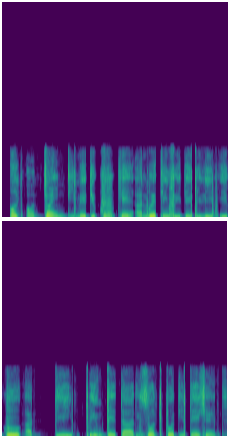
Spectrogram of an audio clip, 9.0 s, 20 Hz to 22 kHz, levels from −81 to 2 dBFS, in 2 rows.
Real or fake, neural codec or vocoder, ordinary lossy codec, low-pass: fake; codec, 16 kHz, 2 kbps, FunCodec, trained on Chinese and English, 25 frames a second; none; 7.2 kHz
